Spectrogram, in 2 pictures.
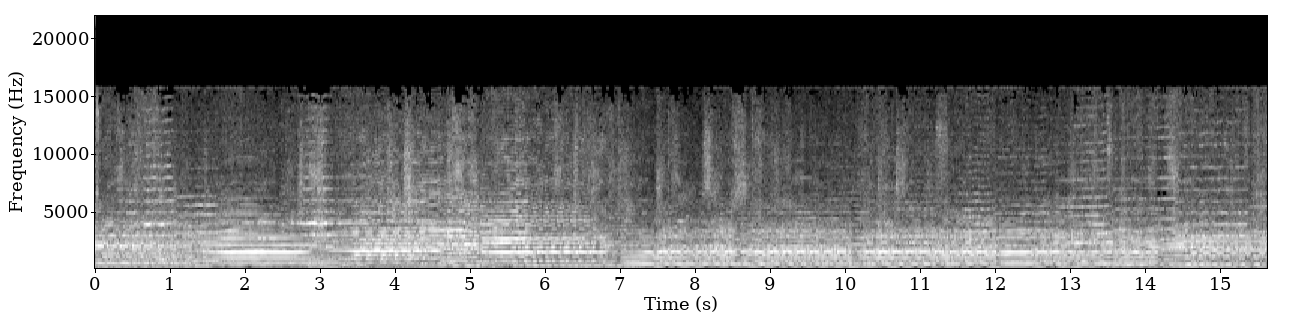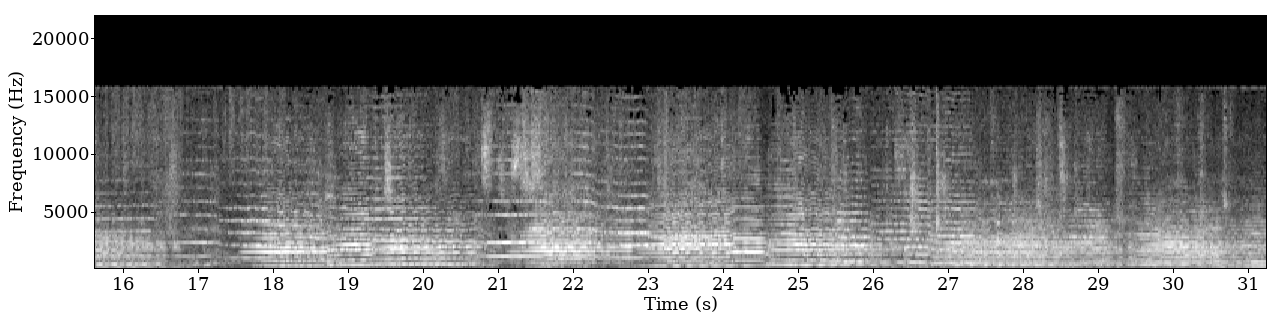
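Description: Solo viola, bowed, playing a melody of long held notes, each with a clear vibrato wavering in pitch. It is a demonstration of vibrato.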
